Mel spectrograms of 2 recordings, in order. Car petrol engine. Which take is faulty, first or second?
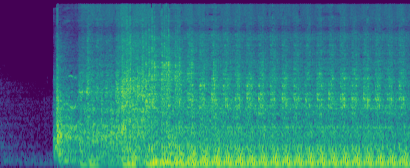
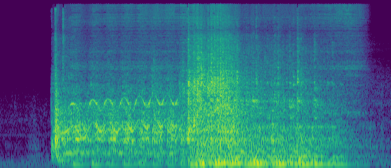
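first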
